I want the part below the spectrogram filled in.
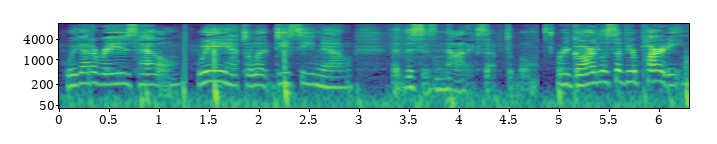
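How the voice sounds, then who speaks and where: A woman's voice: mid-range voice, moderate pace, very noisy. A woman speaking candidly and earnestly in a personal monologue, plain-spoken and impassioned. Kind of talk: candid emotional monologue to camera about personal finances.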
